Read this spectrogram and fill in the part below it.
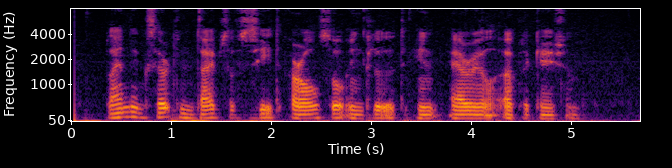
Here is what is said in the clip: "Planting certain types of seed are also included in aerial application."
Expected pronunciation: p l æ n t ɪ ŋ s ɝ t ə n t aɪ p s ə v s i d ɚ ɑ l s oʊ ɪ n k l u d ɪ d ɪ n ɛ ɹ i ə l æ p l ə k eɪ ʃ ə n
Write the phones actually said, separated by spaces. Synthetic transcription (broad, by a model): b l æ n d ɪ ŋ s ɝ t n t aɪ p s ə v s i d ɚ ɑ l s oʊ ɪ n k l u d ɪ d ɪ n ɛ ɹ i ə l æ p l ə k eɪ ʃ ə n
